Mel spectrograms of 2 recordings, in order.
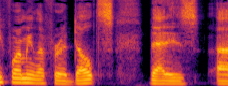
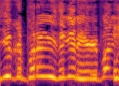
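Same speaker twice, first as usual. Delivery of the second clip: acted, very high, screaming infomercial salesman voice; 3 dB louder than usual. Retelling an old infomercial juicer demonstration: imitating someone screaming. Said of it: "he starts screaming".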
